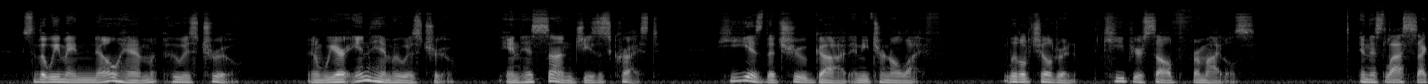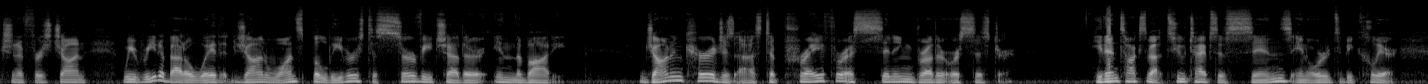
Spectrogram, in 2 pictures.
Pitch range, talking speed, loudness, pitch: 95-120 Hz, 175 wpm, -29 LUFS, 105 Hz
